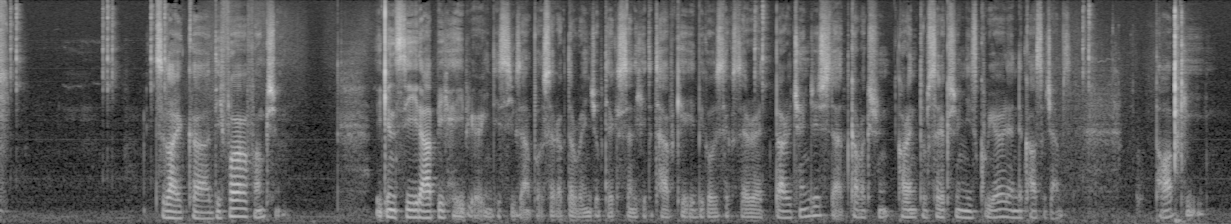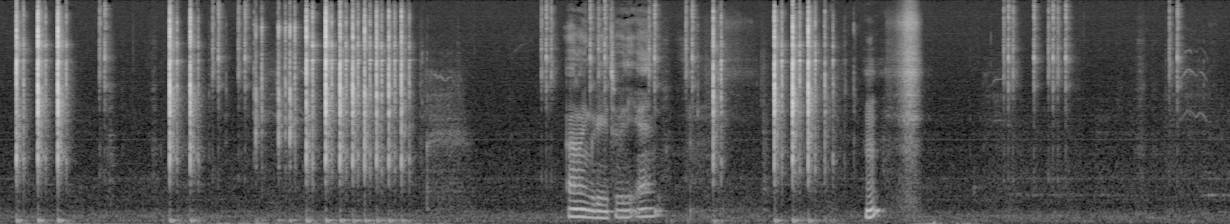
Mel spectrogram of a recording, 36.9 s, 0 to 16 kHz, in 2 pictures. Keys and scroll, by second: 17.6 Tab, 18.7 Tab, 19.0 Tab, 19.3 Tab, 21.0 Tab, 21.3 Tab, 22.3 a, 22.6 a, 23.0 Tab, 23.5 Tab, 23.6 typing, 24.1-36.9 Tab.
